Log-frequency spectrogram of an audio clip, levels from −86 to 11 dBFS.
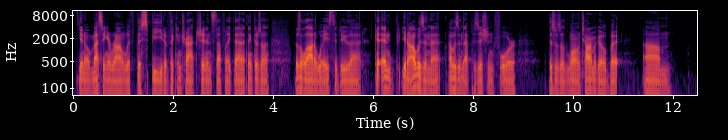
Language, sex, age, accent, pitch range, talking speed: English, male, 20-39, American, 80-90 Hz, 225 wpm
